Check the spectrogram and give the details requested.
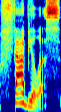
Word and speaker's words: fabulous: nervous or fabulous. The stress is on fab, so the ending is ulsless. Fabulous. The o us part is always weak.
